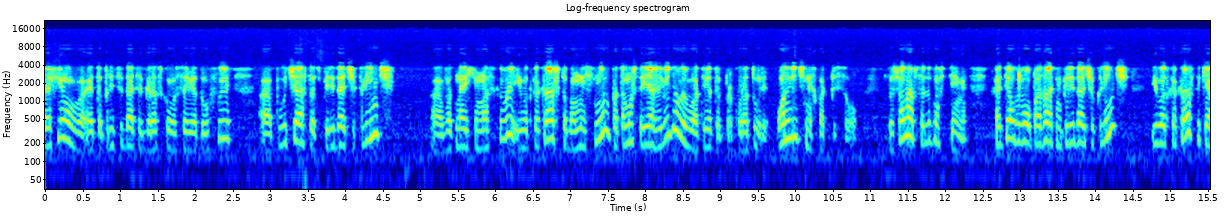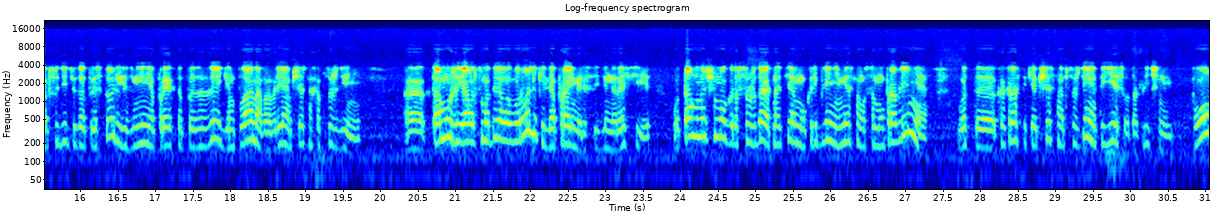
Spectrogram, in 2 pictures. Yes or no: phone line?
yes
